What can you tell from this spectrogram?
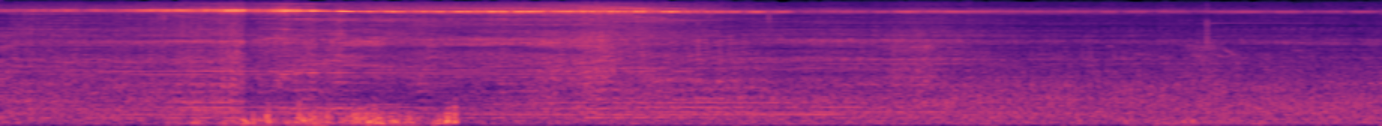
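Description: Homemade RC plane's twin brushless electric motors and propellers buzzing in flight. The buzz swells from about a second in, then fades after about five seconds, with a thin high whine alongside.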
